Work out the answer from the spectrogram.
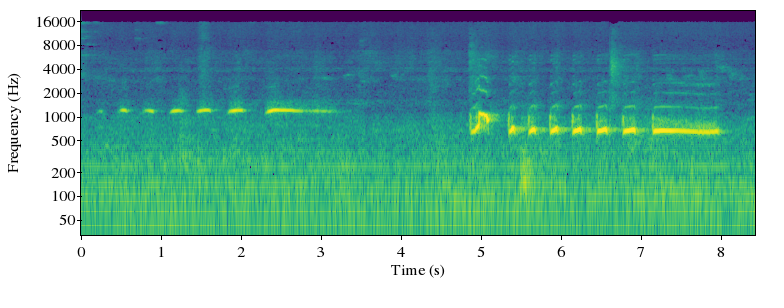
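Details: Bangkok-type zebra dove giving a melodious lure song to make other doves sing. Five short higher notes lead into a held tone, a pause, then a loud rising note, a run of seven rhythmic clipped coos and a final long coo.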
